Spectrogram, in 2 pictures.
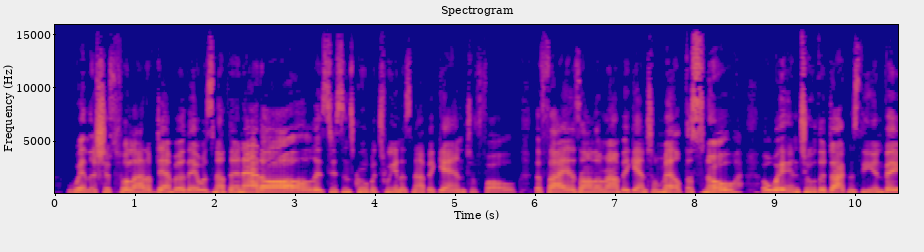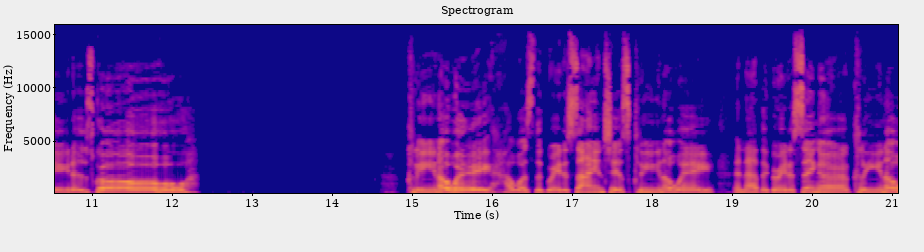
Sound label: pop 85 Bm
